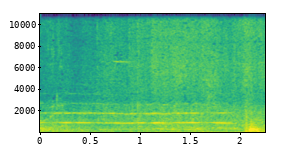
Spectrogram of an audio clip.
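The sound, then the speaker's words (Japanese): A Nankai Electric Railway train on the Koyasan line in Japan runs steadily, a broad rumbling roar with a sustained high electric motor whine held throughout, and a brief clunk near the end. No one speaks. “本日も南海電鉄をご利用いただきましてありがとうございます走り出しました”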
